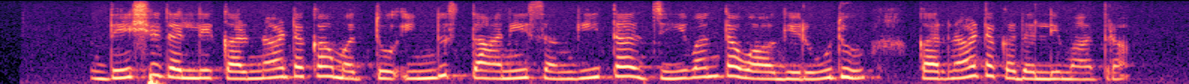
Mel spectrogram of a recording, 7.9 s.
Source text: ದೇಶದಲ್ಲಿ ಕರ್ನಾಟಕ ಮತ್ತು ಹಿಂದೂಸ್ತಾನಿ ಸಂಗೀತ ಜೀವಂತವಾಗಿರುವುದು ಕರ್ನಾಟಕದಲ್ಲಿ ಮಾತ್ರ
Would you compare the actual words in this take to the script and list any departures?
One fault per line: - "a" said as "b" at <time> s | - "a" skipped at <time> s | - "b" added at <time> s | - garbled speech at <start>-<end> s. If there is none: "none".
none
